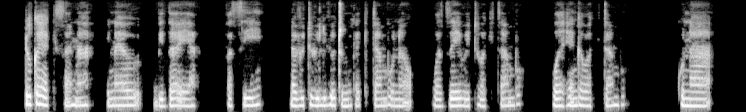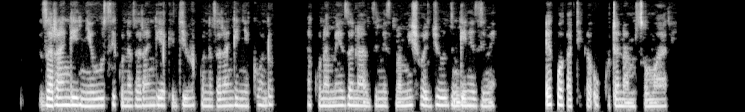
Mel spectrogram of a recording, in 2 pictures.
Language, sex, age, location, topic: Swahili, female, 18-24, Wajir, finance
